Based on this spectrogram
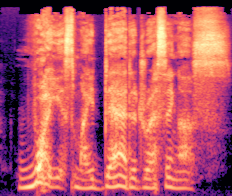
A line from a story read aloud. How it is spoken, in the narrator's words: He hissed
